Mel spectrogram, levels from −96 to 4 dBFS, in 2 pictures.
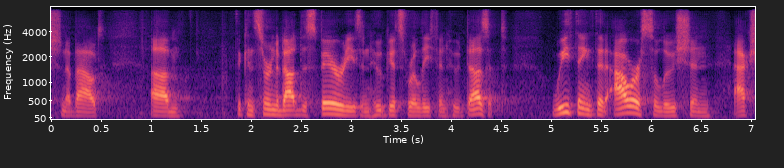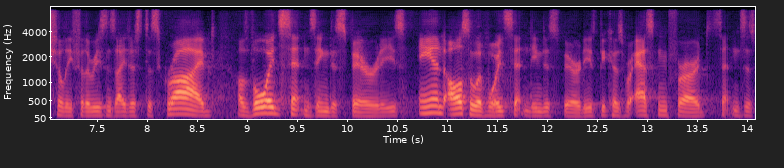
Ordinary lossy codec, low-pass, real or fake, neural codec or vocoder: MP3, 64 kbps; 7.2 kHz; fake; codec, 16 kHz, 0.7 kbps, FocalCodec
